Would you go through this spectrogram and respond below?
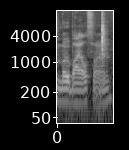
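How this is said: Mobile is said with a British pronunciation. The speaker calls it right. "That's not how we say it in the U K. Usually it's mobile phone"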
